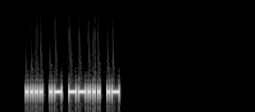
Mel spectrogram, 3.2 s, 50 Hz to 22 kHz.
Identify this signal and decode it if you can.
Morse code, heard as a keyed tone, about 40 wpm, 700 Hz. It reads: HA7A
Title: DXCC-100 Call Signs - 4 Characters - Repeated 3x - 40wpm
